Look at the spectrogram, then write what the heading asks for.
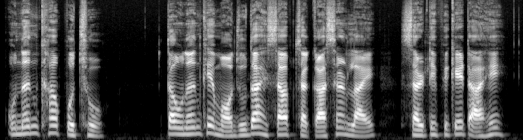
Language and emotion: Sindhi, neutral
